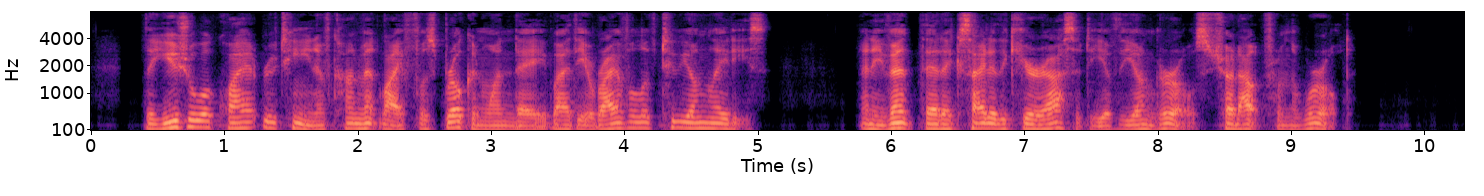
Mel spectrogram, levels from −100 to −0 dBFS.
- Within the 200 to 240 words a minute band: Yes, fast, 205 wpm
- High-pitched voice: No, low, 120 Hz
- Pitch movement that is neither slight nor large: Yes, average, 3.8 semitones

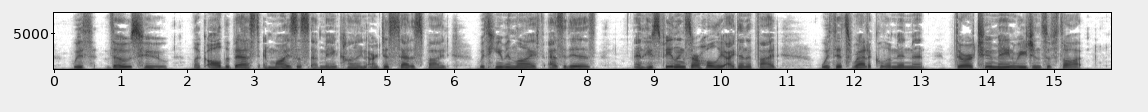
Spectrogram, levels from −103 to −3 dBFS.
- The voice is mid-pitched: Yes, medium, 160 Hz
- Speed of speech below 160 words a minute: Yes, slow, 135 wpm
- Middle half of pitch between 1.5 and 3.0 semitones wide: Yes, narrow, 2.4 semitones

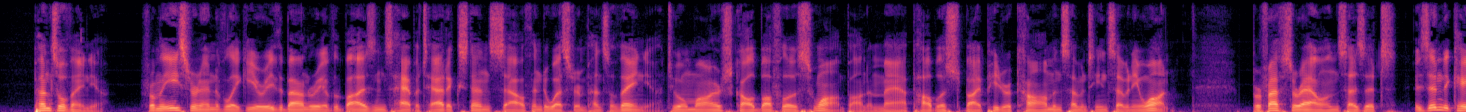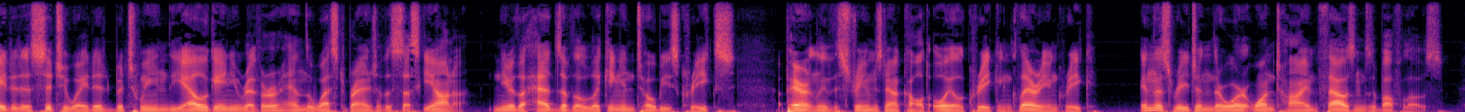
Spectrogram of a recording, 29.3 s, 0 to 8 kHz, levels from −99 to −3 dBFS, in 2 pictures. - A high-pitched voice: No, low, 105 Hz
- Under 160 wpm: No, average, 170 wpm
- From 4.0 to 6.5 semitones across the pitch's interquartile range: No, average, 3.0 semitones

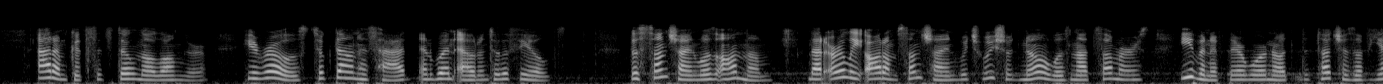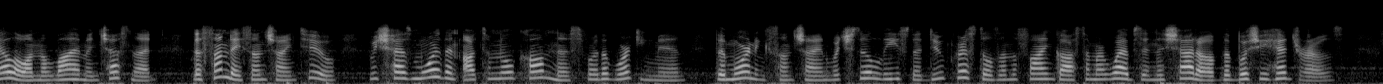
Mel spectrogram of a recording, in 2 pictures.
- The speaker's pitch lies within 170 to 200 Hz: No, high, 230 Hz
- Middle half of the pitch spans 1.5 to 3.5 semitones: No, average, 4.3 semitones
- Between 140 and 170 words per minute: No, average, 180 wpm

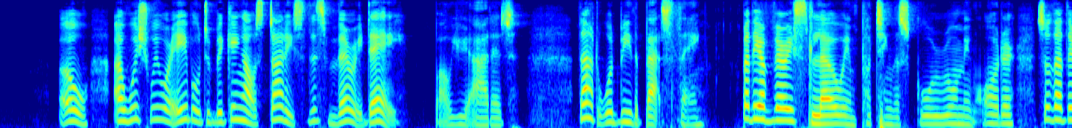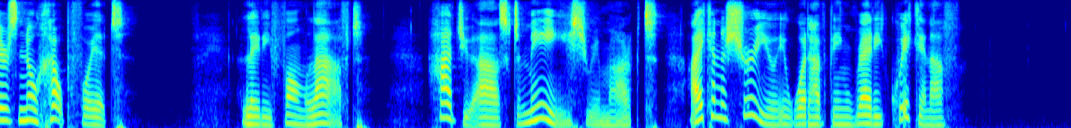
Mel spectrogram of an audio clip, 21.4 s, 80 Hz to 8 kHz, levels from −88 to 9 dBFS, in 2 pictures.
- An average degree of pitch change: No, wide, 7.1 semitones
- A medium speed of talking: Yes, average, 170 wpm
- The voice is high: Yes, high, 195 Hz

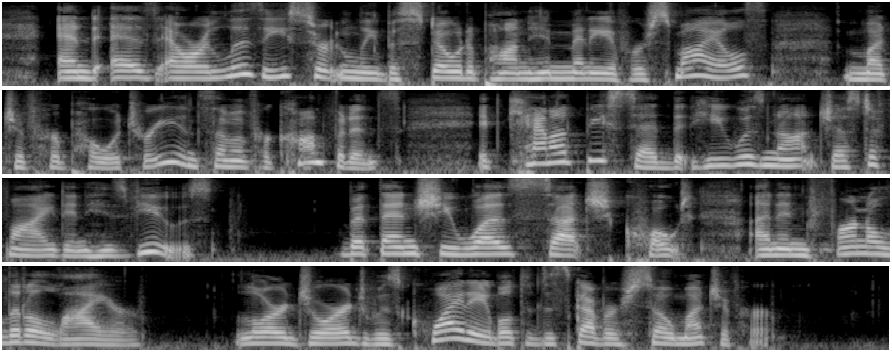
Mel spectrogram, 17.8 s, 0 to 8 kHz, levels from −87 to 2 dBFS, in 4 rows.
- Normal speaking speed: Yes, average, 180 wpm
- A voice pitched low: No, medium, 180 Hz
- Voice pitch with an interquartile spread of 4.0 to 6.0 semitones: Yes, average, 4.3 semitones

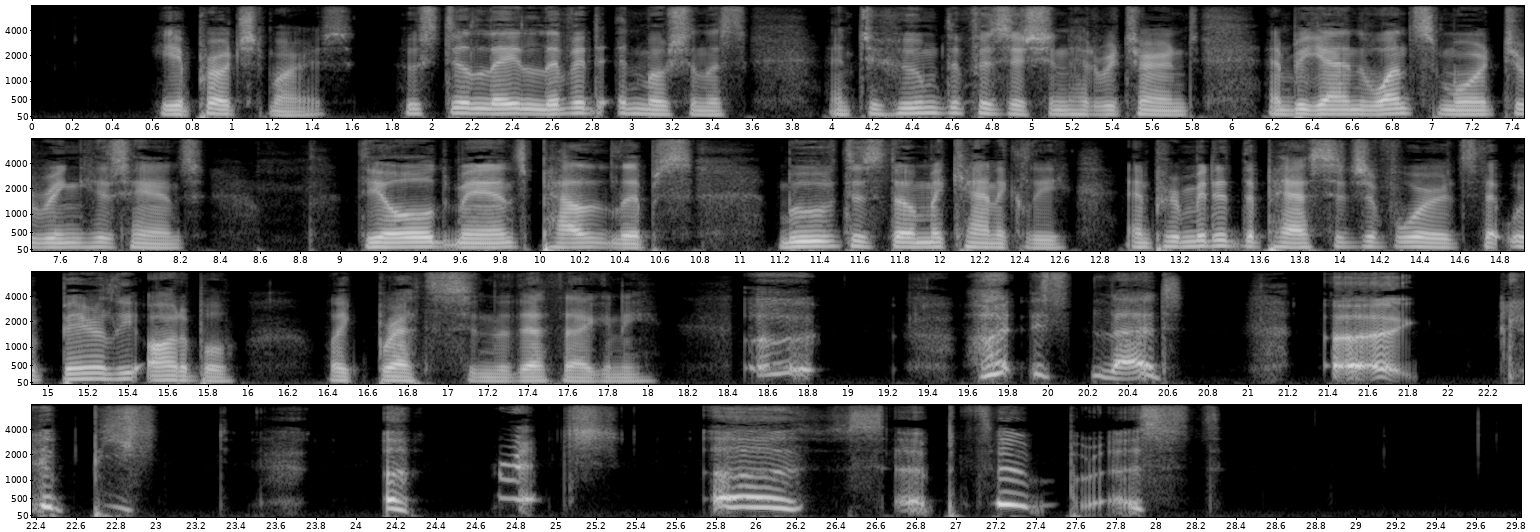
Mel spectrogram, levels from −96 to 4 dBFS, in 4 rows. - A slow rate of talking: Yes, slow, 115 wpm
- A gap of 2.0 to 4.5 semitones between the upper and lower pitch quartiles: Yes, average, 4.2 semitones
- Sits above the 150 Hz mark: No, low, 120 Hz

